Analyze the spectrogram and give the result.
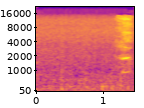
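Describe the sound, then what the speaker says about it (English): A single soft hiccup from a sick character in a zombie survival game, a brief faint catch near the end of a short stretch of low background noise. "I heard a hiccup."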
